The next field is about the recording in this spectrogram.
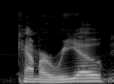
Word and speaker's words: Camarillo: And can I pronounce this? Camarillo, California. – You got it.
